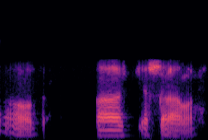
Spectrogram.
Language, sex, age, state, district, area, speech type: Kashmiri, male, 30-45, Jammu and Kashmir, Pulwama, rural, conversation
